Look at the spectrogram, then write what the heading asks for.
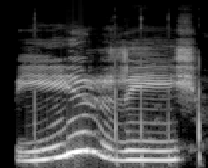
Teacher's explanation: l şəkilçisi də yerinə görə d daha sonra r bir də n formasında tələffüz edilə bilər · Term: assimilyasiya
